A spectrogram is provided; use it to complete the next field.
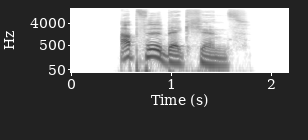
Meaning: genitive of Apfelbäckchen
- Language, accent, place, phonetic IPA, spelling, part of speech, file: German, Germany, Berlin, [ˈap͡fl̩ˌbɛkçəns], Apfelbäckchens, noun, De-Apfelbäckchens.ogg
